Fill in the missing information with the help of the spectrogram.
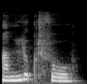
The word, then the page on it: unlooked-for: British English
